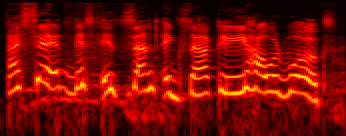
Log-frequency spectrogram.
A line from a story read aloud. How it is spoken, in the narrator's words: shouted Mighty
